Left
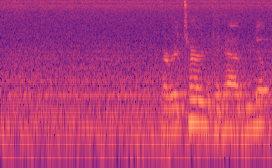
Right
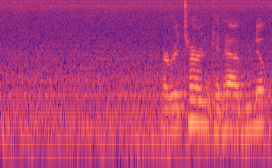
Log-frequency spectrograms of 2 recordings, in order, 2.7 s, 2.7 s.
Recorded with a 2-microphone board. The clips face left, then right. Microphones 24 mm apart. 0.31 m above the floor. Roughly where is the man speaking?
Centre.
